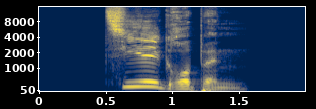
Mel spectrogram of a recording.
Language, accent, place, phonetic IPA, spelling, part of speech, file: German, Germany, Berlin, [ˈt͡siːlˌɡʁʊpən], Zielgruppen, noun, De-Zielgruppen.ogg
- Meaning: plural of Zielgruppe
